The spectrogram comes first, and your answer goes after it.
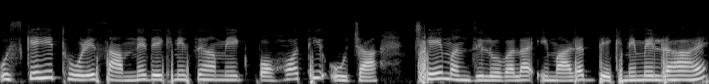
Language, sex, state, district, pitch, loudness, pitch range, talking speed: Hindi, female, Bihar, Samastipur, 210 Hz, -15 LUFS, 190-225 Hz, 160 wpm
